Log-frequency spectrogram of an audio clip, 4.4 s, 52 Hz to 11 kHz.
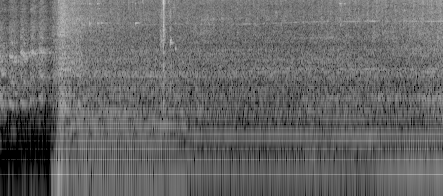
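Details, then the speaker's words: Ferrari F355 starting and idling: a faint, light tick rides over the exhaust note. The headers have already been replaced, and the tick sounds external to the engine rather than internal; its source is unknown. "this one has already had the headers replaced and I hear this tick that sounds external to the engine not like it's an internal thing"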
